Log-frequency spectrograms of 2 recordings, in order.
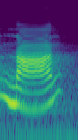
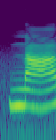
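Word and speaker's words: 男: คำ แรก ค่ะ อ่ะ คำ นี้ ค่ะ อ่าน ว่าน หนาน ออก แจ้ง ด้วย ค่ะ หนาน เธอ เก่ง มาก ขนาน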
